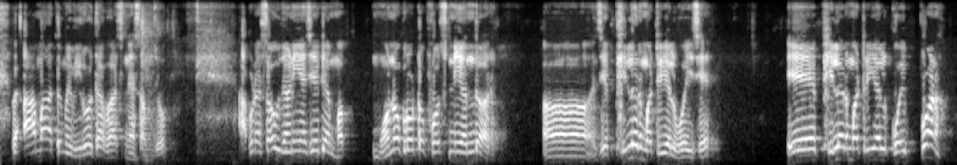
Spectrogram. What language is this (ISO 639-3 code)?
guj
